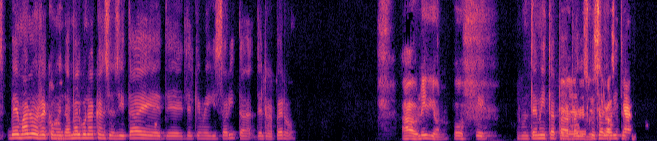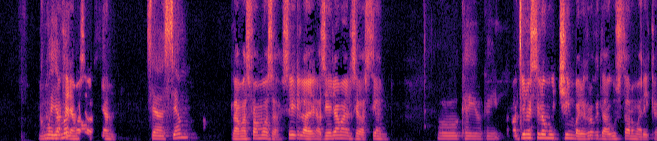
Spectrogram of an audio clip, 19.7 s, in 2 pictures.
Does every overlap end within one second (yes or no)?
yes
